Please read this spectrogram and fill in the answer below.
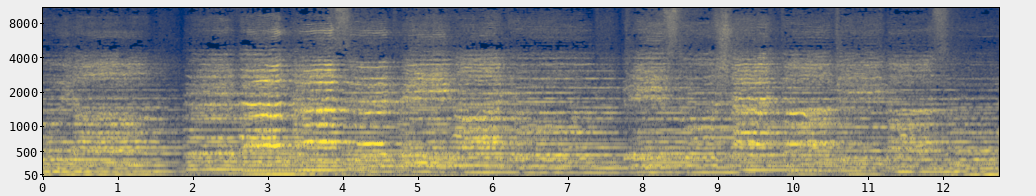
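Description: Chamber choir singing a sacred Easter anthem over sustained organ chords, with long low organ notes holding beneath the voices and short sibilant consonants cutting through now and then.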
